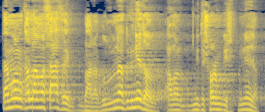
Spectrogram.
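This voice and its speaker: A man's voice: on the high side, lively intonation, rapid-fire. A young Bangladeshi man telling his life story as an interview guest, colloquially and with remembered dialogue acted out. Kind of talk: personal storytelling in a radio-style interview. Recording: echoey with long reverb.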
